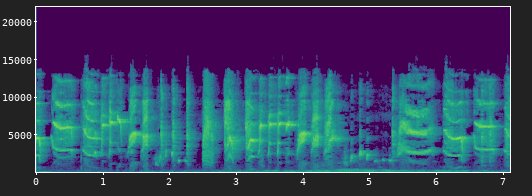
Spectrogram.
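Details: Lively song of a long-tailed shrike, played as a lure to make birds sing: rapid high whistled and buzzy phrases tumbling one after another, a short pause near the middle, then renewed chattering, with a soft low hum briefly behind.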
